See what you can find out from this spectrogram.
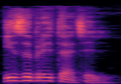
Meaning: inventor
- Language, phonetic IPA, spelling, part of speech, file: Russian, [ɪzəbrʲɪˈtatʲɪlʲ], изобретатель, noun, Ru-изобретатель.ogg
